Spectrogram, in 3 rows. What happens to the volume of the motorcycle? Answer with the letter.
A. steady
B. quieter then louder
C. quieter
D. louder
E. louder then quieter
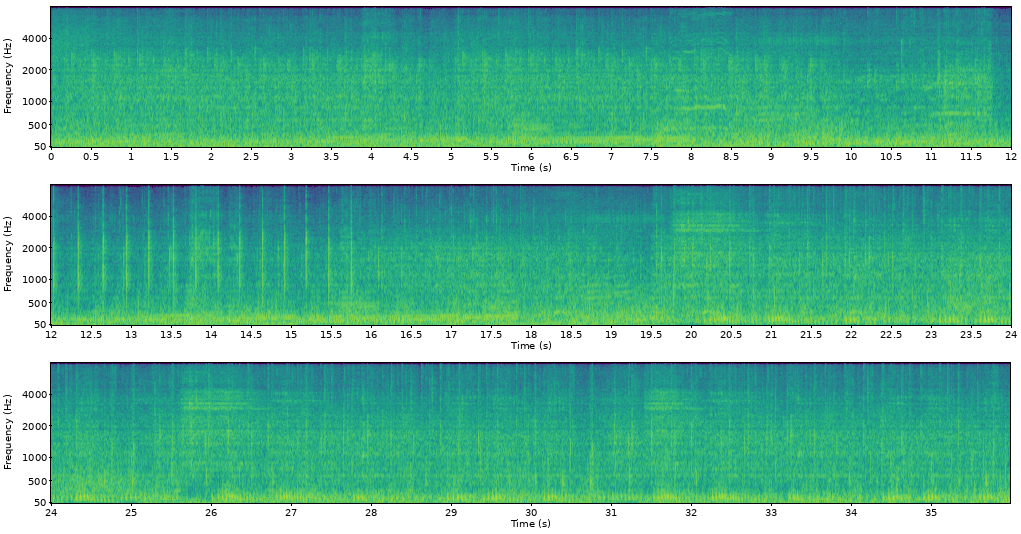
A.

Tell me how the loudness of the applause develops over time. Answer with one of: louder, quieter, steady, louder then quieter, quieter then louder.
steady.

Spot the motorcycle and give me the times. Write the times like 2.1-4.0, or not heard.
0.0-35.9.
